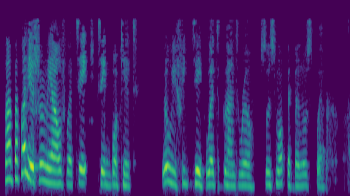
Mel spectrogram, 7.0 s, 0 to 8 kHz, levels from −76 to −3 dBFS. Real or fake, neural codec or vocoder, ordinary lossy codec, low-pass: fake; codec, 16 kHz, 0.5 kbps, X-Codec, HuBERT features, trained on balanced general audio; MP3, 24 kbps; 7.2 kHz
